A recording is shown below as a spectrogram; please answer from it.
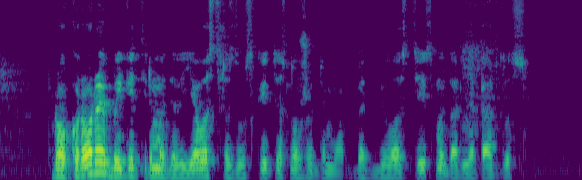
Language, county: Lithuanian, Kaunas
